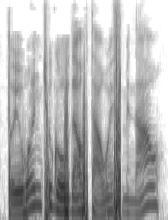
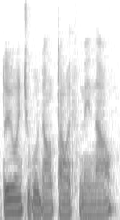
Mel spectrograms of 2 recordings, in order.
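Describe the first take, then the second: First: Loud, deliberate speech into the mic; second try so the app accepts it, spoken loud; loud careful repeat. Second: Said in the usual way. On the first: Shown as a demonstration. Loud, clear repeat for the machine. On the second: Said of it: "E agora?".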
